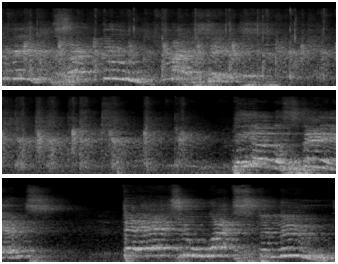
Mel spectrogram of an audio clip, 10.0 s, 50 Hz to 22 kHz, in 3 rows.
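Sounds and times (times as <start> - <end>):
hand claps: 0.0 - 5.3.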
